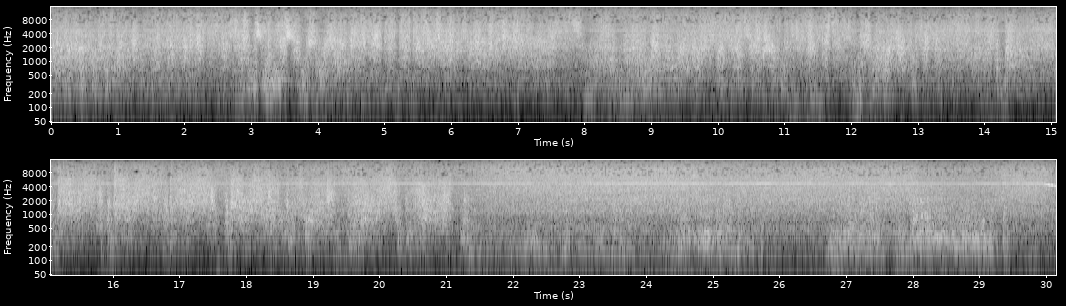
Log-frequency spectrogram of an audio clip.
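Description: High-velocity pet dryer blasting air through its hose and nozzle over a wet dog's coat: a loud, steady rush of air with a steady high whine from the motor. The air sound shifts as the nozzle moves over the dog.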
